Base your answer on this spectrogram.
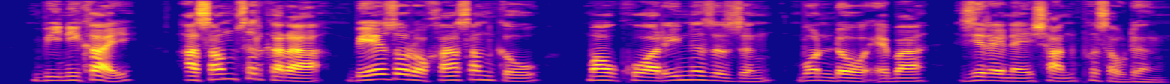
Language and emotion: Bodo, neutral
